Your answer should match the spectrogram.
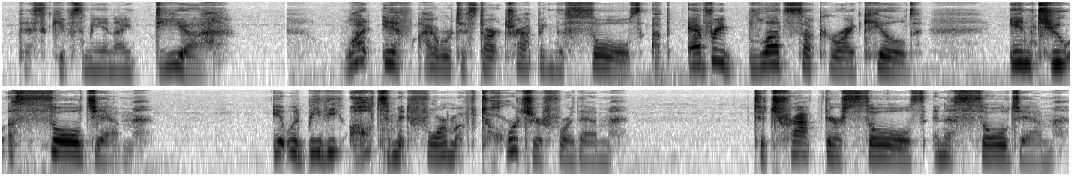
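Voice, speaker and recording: A woman giving in-character roleplay commentary over a game, musing aloud in a dramatic manner. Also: medium pitch. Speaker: gaming roleplay narrator. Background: faint music.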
